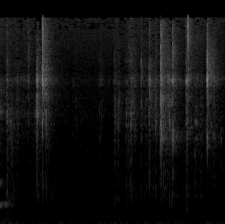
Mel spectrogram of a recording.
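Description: A few faint, short crinkles of a small plastic wax-melt wrapper being handled, over near silence.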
